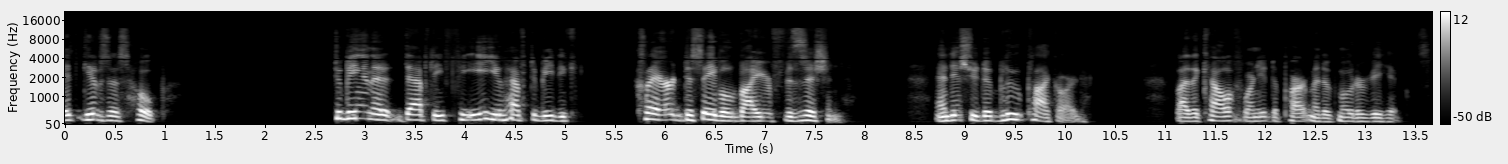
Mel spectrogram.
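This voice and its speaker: Against a quiet background, a woman talks at a moderate pace with long, frequent pauses. Her voice is very deep and low, with lively intonation. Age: 80s+. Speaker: public commenter. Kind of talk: public comment.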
